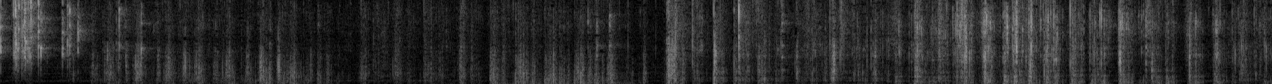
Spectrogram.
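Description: A small pill blister pack with plastic bubbles and an aluminium foil back, holding white pills, is pressed and crinkled by fingers with long pink nails. A dense stream of quick crackling clicks and crinkles, with bright high crackle over a low thumping body.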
